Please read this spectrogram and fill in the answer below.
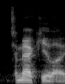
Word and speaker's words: Temecula: Yeah, I figured you got it from, I don't know if I'm pronouncing it right, but Temecula, the town. Oh, Temecula? Temecula, yeah.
